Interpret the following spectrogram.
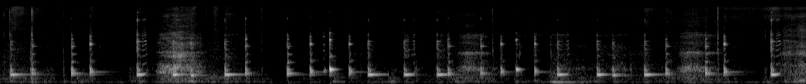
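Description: A tinkling music-box tune of short plucked, ringing notes, about three a second, played as a hand crank on a prop box is turned.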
